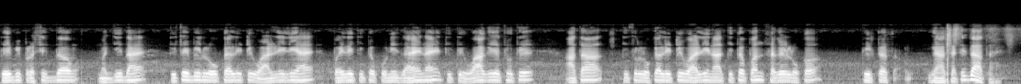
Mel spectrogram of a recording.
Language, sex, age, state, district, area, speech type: Marathi, male, 60+, Maharashtra, Wardha, rural, spontaneous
